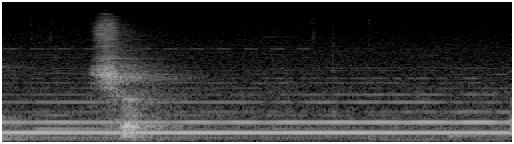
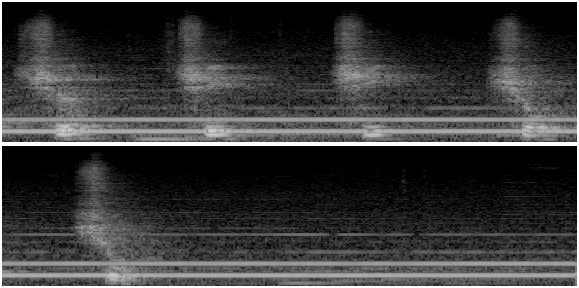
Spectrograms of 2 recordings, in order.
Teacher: Se fosse em português C com A, a gente pronunciaria K, mas em sânscrito sempre essa letra que é transliterada como C tem o som Ch. Então é como se fosse um T seguido de CH, mais ou menos esse som, Ch.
